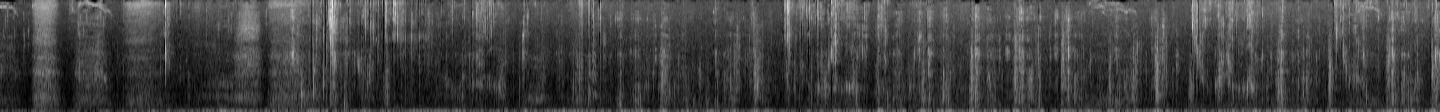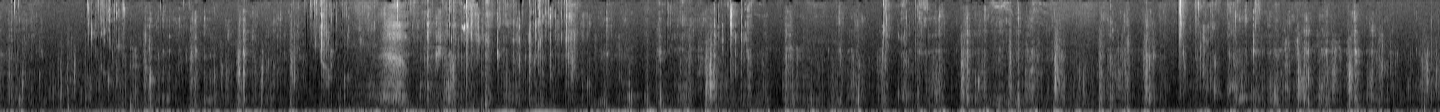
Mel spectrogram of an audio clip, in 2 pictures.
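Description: Close-miked mouth sounds of someone eating Chapagetti black-bean instant noodles: steady, irregular wet chewing and smacking clicks.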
